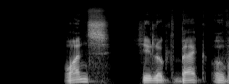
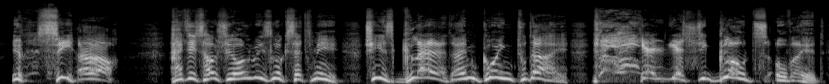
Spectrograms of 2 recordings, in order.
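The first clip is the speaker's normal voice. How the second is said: angry outburst. Acted. Annette shouting at Félicie, high furious jealousy. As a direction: spit the accusation, shouting. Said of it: "flung the glass down angrily".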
